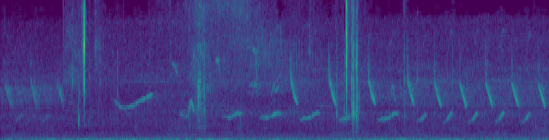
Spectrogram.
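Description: A songbird singing a fast run of short repeated notes, about five a second, starting a little over a second in, over a steady low rumble.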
